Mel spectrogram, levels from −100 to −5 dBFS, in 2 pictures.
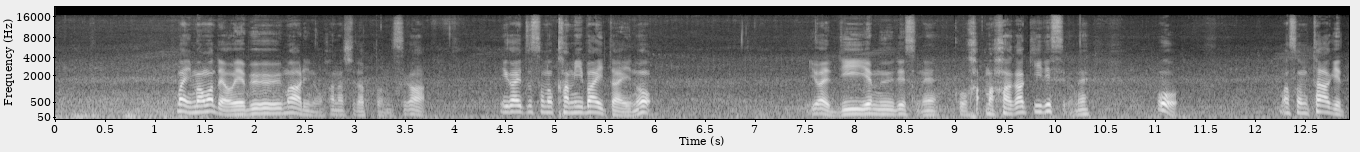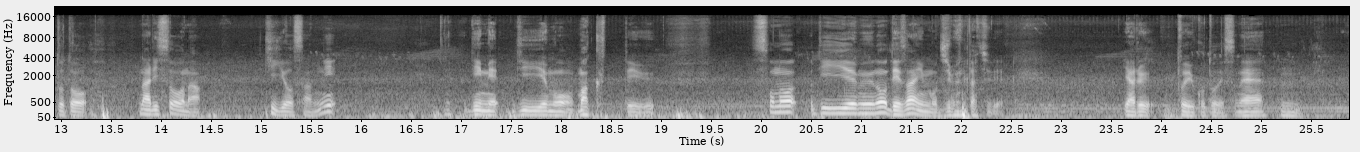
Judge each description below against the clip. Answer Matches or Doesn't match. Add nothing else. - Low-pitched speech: Matches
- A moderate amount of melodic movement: Doesn't match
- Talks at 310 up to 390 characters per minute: Doesn't match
